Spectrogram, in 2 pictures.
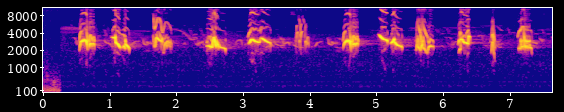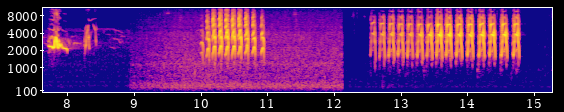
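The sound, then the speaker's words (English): An American robin sings many clear, whistled caroling phrases in short, evenly spaced bursts. Two rapid, higher, buzzier pulsed sequences follow, loud and alone with no voices. “So let's hear the first one. And our first one is the lovely American robin.”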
